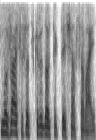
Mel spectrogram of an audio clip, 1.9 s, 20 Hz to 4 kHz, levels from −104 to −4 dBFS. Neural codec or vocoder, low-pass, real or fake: none; 3.6 kHz; real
